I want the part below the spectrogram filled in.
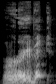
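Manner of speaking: croaked questioning ribbit, loud; froggy ribbit. Acted. Little pig croaking at the frogs, loud questioning ribbit. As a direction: croak it like a confused frog.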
